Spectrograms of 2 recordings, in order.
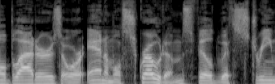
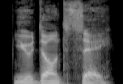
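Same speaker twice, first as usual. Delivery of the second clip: slow, grudging grumble; disgusted grumble; 2 semitones lower, slower than usual. A narrator's reading. Old German unimpressed by introduction, grumbling. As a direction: drag it out with mild disgust. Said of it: "Frabe grumbled with disgust".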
